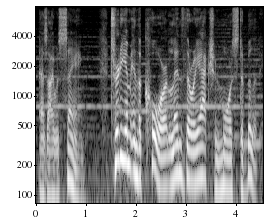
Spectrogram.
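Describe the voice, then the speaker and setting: An actor voicing a proud, courteous middle-aged scientist in a video game, grand and professorial, with music behind. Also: male voice, mid-range voice, big pitch swings, moderate pace, lightly acted. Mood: proud, enthusiastic. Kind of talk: video game character acting.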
